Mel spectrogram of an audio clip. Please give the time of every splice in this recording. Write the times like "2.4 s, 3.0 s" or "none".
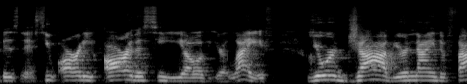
1.0 s, 3.1 s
